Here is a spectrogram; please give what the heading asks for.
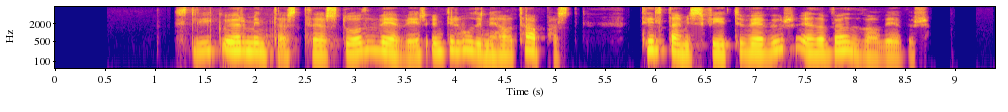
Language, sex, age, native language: Icelandic, female, 40-49, Icelandic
